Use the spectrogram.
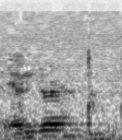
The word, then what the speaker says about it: Inder: help me, am I pronouncing it correctly when I say Ender? That's fine, yeah.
